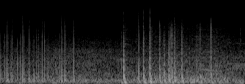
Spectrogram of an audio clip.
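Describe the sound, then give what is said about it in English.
Fireworks light up the sky as a send-off at a festival, exploding in a rapid, irregular barrage of sharp bangs and crackles over a steady low rumble, growing denser and louder midway through, with no voices. “Cruise received a sparkling send-off as he left the festival and fireworks lit up the sky”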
